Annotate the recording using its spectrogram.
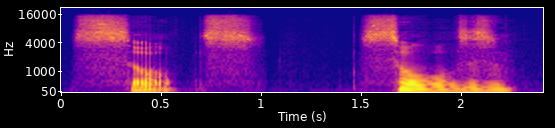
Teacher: Al final es como una Z vibrante.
